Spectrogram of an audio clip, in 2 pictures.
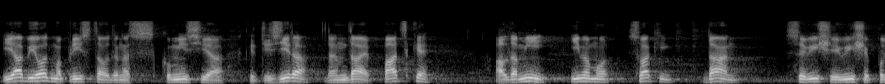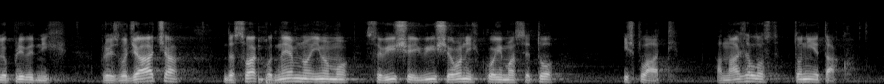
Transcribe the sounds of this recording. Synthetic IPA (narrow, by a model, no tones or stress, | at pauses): ijaːbio̞d̪mapɾist̪ao̞d̪anasko̞misijakɾit̪iziːɾad̪anamd̪aːje̞pat̪ske̞ | a̰ld̪amiːimamo̞sʋakid̪aːn | sʋe̞ʋiʃeiʋiʃe̞po̞ʎo̞pɾiʋɾe̞d̪nix | pɾo̞izʋo̞d͡ʑaːt͡ʃa | d̪asʋako̞d̪ne̞ːʋno̞imamo̞sʋe̞ʋiʃe̞iʋiʃe̞o̞nixko̞jimaset̪o̞ː | isplˠa̰ːt̪i̥ | alnaʒalo̞st̪ːo̞ːnije̞t̪a̰ko̥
